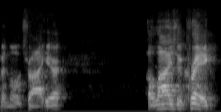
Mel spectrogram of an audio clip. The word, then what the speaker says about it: Craig: little try here elijah craig which i always pronounce crag because i don't know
